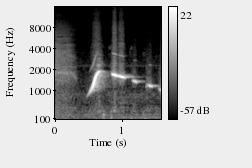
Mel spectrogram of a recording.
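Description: Lucky Luke whistles a short tune: a few clear, sliding notes, first rising and then gently falling, heard alone and close, with brief gaps between the phrases.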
